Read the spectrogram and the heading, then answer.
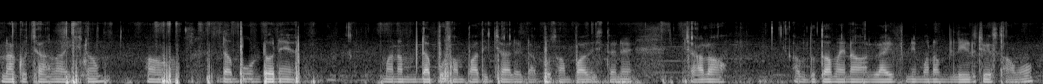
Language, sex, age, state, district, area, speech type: Telugu, male, 30-45, Andhra Pradesh, Visakhapatnam, urban, spontaneous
